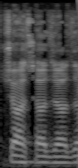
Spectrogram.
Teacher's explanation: जो चा वर्ग होता है वो कैसा होता है? तालब्य होता है, चा छा जा झा।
